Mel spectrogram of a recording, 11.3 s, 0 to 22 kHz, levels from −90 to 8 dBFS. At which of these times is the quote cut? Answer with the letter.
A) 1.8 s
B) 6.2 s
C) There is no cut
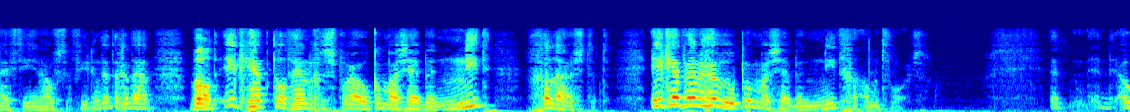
C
